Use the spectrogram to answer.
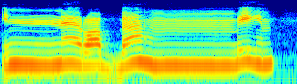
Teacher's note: ان نون پر تشدید دینے کی وجہ سے ہم کیا کرنا؟ نون میں غنہ کرنا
